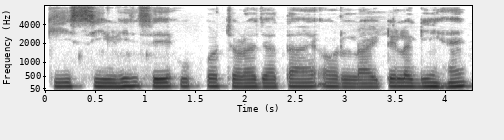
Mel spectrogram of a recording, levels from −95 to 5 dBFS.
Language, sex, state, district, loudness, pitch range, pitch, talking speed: Hindi, male, Uttar Pradesh, Ghazipur, -21 LUFS, 130-140 Hz, 135 Hz, 170 wpm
